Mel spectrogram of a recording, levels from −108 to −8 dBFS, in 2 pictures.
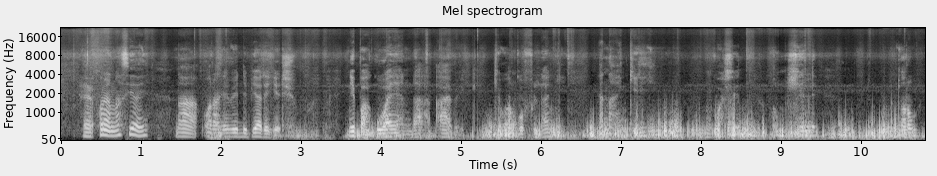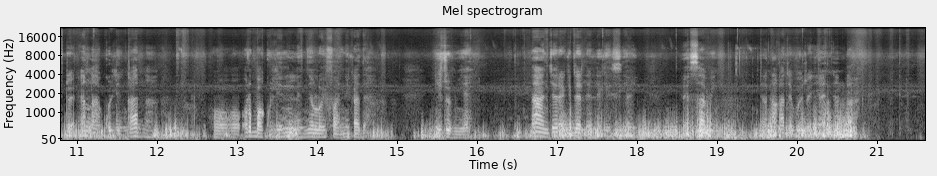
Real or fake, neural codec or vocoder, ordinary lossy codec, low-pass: fake; vocoder, 44.1 kHz, 128 mel bands, Pupu-Vocoder; none; none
